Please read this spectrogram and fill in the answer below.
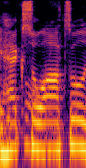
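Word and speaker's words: Hexoatl: Hey, Mazdamundi, Hexawattl.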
